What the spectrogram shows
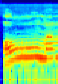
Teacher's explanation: Fathah tanwin bertemu mim idgham bi gunnah, siap masuk pada huruf depannya yaitu huruf mim. Mam dan ditahan selama 3 harokat.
